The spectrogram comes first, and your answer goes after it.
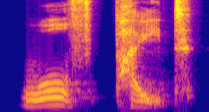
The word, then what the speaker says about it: Woolpit: pit yay wol pit which apparently should be pronounced wolf pite wolf pite even though there's no F in this great was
